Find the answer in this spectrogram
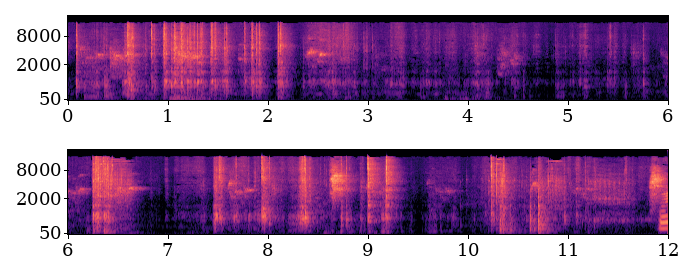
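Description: Handling clatter of an AKAI car radio and its thin metal mounting strips: scattered clinks, clicks and knocks of metal and plastic on a wooden table. The loudest knock comes about six seconds in, with a quieter stretch before it.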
